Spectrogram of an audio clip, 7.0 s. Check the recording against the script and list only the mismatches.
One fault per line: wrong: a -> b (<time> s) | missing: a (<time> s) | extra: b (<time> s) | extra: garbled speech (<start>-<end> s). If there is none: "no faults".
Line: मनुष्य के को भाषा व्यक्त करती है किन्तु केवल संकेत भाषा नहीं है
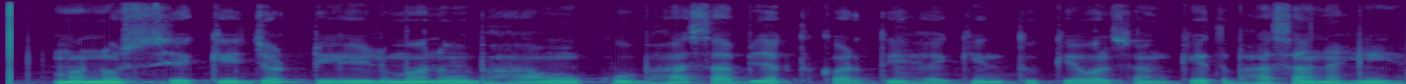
extra: जटिल मनोभावों (1.3 s)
